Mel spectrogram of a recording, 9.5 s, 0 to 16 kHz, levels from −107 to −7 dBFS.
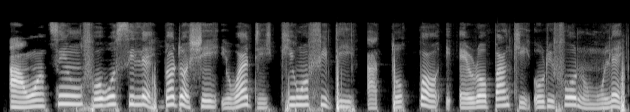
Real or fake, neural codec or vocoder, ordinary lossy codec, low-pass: real; none; AAC, 64 kbps; 7.2 kHz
